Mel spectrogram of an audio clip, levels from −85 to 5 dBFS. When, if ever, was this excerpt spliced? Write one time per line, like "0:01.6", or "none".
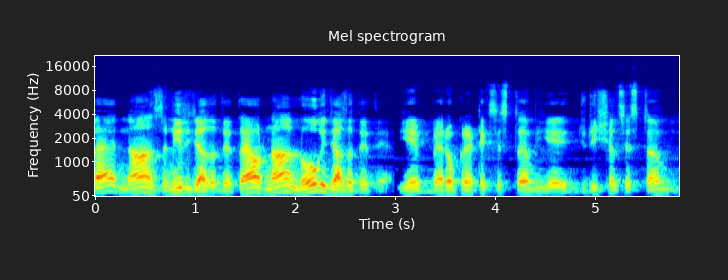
0:02.9

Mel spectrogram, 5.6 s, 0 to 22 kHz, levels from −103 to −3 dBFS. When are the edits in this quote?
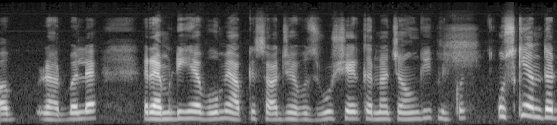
none

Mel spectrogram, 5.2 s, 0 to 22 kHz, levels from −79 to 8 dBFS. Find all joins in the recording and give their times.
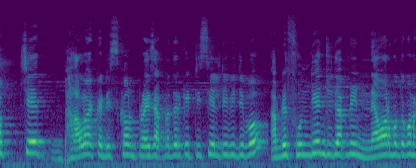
0:03.3

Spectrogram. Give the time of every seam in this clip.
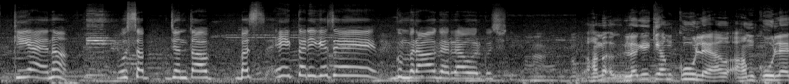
0:05.8

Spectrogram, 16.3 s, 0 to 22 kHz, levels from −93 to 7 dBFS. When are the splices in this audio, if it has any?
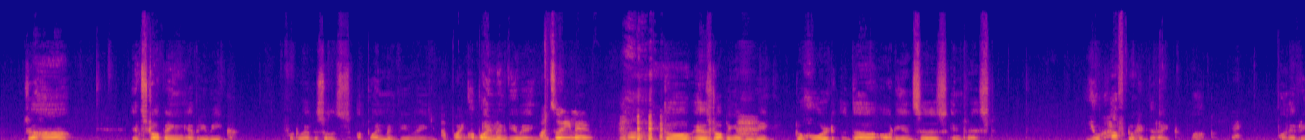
none

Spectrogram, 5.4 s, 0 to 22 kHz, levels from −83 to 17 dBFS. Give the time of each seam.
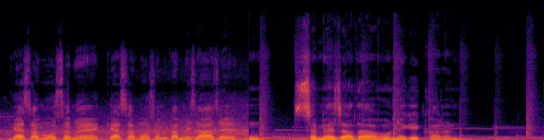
0:02.5

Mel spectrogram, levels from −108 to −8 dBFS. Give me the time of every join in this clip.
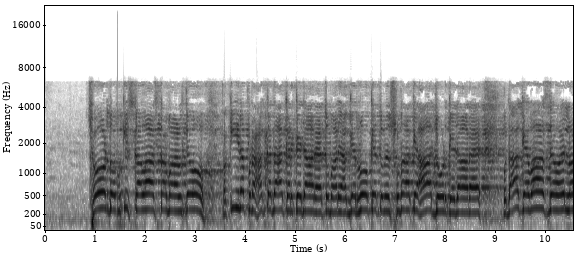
0:01.4

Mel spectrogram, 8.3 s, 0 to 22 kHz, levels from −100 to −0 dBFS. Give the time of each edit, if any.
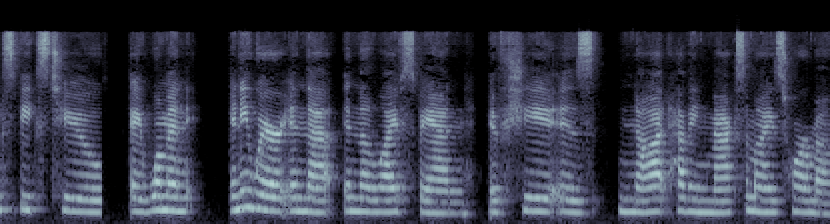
0:01.2

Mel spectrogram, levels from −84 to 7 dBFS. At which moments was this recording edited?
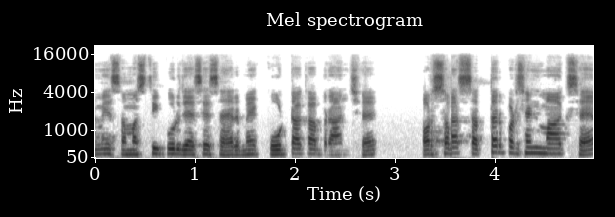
0:03.6

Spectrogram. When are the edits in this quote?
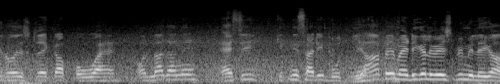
0:03.6

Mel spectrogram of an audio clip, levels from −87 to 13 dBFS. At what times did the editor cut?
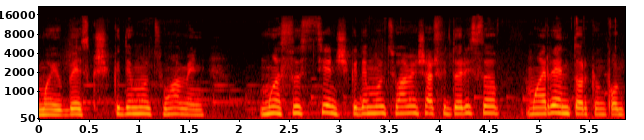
none

